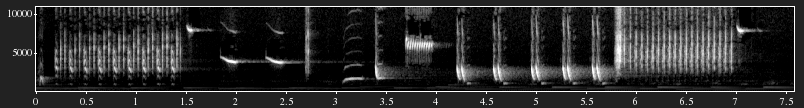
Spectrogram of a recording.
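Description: A Common Nightingale sings a loud, varied phrase: fast repeated rattling notes, pure whistles, sharp clicks, then a rapid churring trill. Soft steady music hums underneath.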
